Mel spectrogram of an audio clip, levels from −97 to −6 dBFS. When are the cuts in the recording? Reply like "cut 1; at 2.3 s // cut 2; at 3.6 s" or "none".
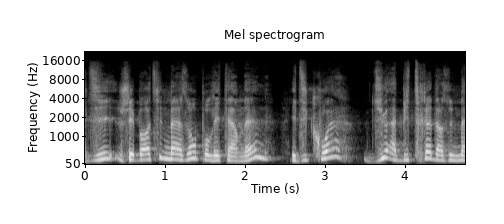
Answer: none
